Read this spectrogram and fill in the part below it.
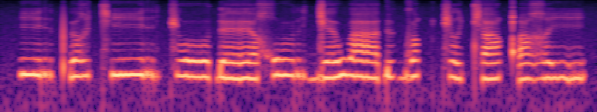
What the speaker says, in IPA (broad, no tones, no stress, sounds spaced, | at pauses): i r pʼ ɨ ʁ cʰ iː r c oː ɗ ɛː χ w u r ɟ ɛ w aː ɗ ɨ ɡ u q c ɔ cʰ a qʼ ɛ ʁ iː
